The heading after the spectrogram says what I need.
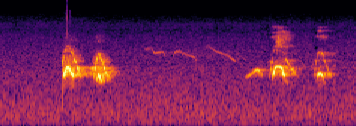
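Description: American wigeon giving breathy, wheezy whistled notes in two short bursts about one and a half seconds apart, with faint thin whistles between them.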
